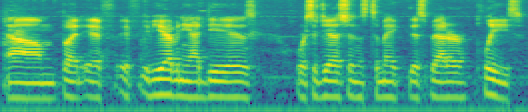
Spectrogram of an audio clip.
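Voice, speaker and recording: A man talks through a photography tip in a low, flat monotone. He rambles and restarts his sentences often, filling gaps with ums and uhs. A faint background hum sits under his voice. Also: normal speed. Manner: rambling, many fillers and restarts. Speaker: photography vlogger. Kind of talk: casual explanatory talk.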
